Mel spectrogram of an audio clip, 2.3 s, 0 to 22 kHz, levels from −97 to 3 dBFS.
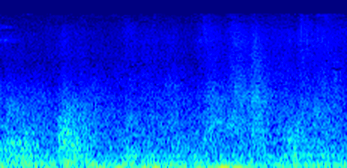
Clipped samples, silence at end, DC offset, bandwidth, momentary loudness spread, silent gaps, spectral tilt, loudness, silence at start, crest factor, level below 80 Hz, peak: under 0.1%; 0 s; under 0.1%; 16.5 kHz; 4 LU; none; -4.5 dB/octave; -55 LUFS; 0 s; 14 dB; -58 dBFS; -38 dBFS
